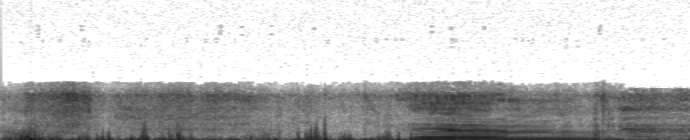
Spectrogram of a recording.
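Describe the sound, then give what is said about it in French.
Wind blows on a microphone outdoors, a low, rumbling buffet that runs throughout under a person talking, with a sustained voiced tone toward the end. “j'espère que ça va capter là, que du vent”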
